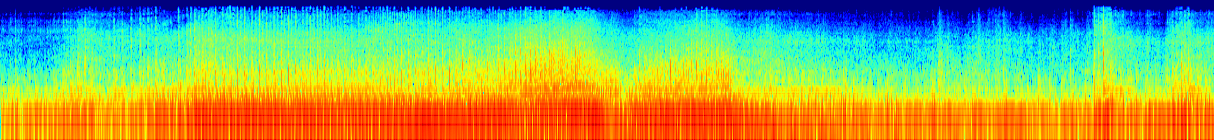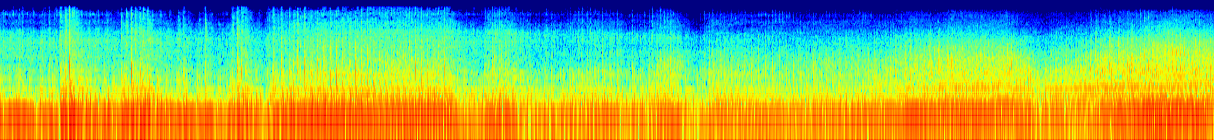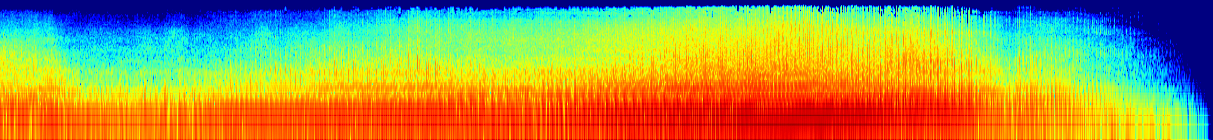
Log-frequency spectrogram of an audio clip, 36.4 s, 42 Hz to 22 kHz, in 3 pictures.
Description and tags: Harley Davidson XLCH 1974 6
Harley Davidson XLCH 1974, 1000 cc, during riding recorded with Røde NTG3 and Zoom H4n. Recording: August 2019, Belgium, Europe.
